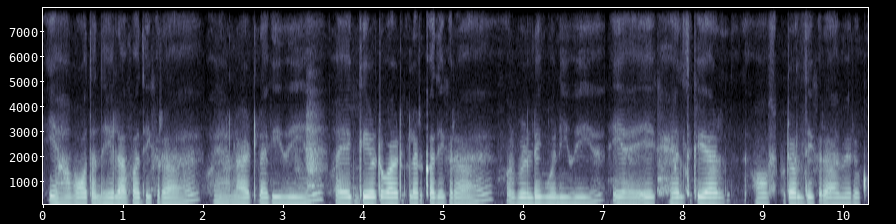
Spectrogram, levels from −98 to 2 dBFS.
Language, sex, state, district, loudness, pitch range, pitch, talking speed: Hindi, female, Chhattisgarh, Bilaspur, -22 LUFS, 185-195 Hz, 190 Hz, 225 wpm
